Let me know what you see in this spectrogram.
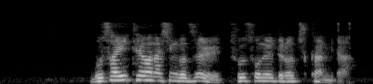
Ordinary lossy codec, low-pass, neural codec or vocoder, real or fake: MP3, 48 kbps; 7.2 kHz; none; real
